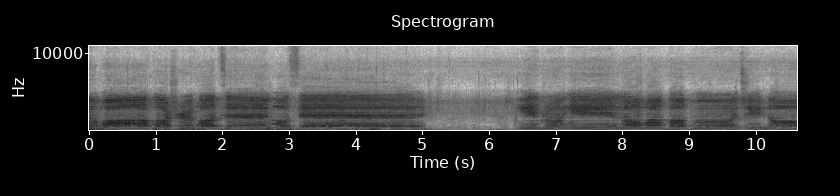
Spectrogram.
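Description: Women's choir singing a Mao Naga folk song, holding long notes, with a short pause between phrases about halfway through before the singing starts again.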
